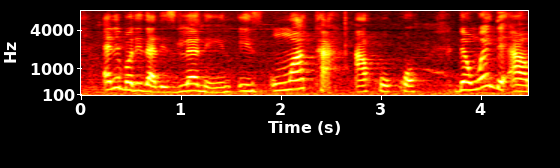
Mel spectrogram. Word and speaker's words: nwata: How many syllables do we have in nwata? Can we clap it out? Nwata. Ọzọ, nwata. Ụda ole ka ị nụrụ na nwata? Ụda abụọ. Ụda ole. How many syllables?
